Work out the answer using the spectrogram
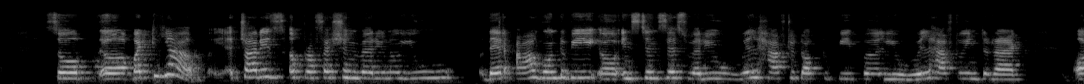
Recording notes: Mitti ke Rang brings to you a series of interactive session over zoom.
